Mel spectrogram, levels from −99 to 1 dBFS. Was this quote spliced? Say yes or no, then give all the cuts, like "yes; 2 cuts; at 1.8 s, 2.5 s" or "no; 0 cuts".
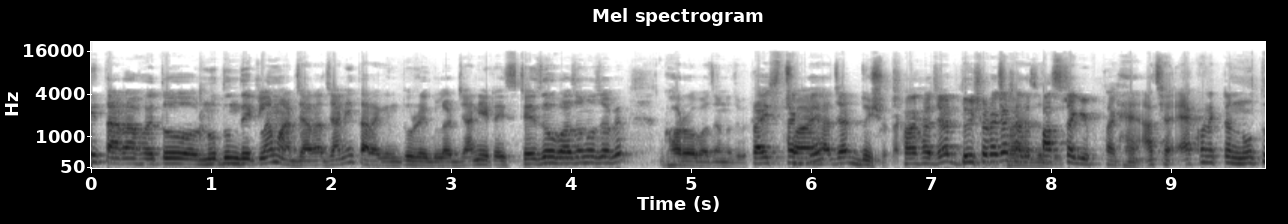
no; 0 cuts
